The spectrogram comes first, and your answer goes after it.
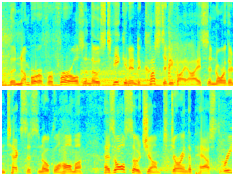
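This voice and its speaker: A man's voice: mid-range voice, very noisy. A man working as an investigative reporter, reading scripted news narration.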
